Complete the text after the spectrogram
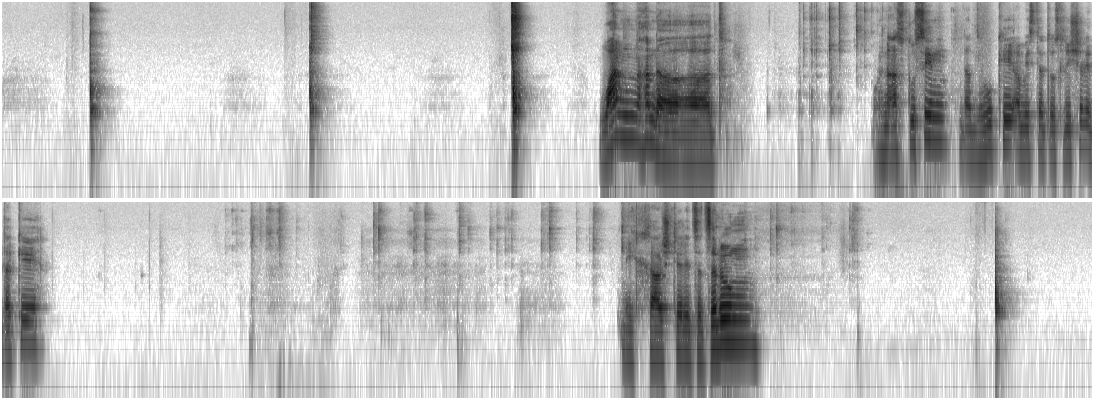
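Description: Darts thud into a dartboard one at a time.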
